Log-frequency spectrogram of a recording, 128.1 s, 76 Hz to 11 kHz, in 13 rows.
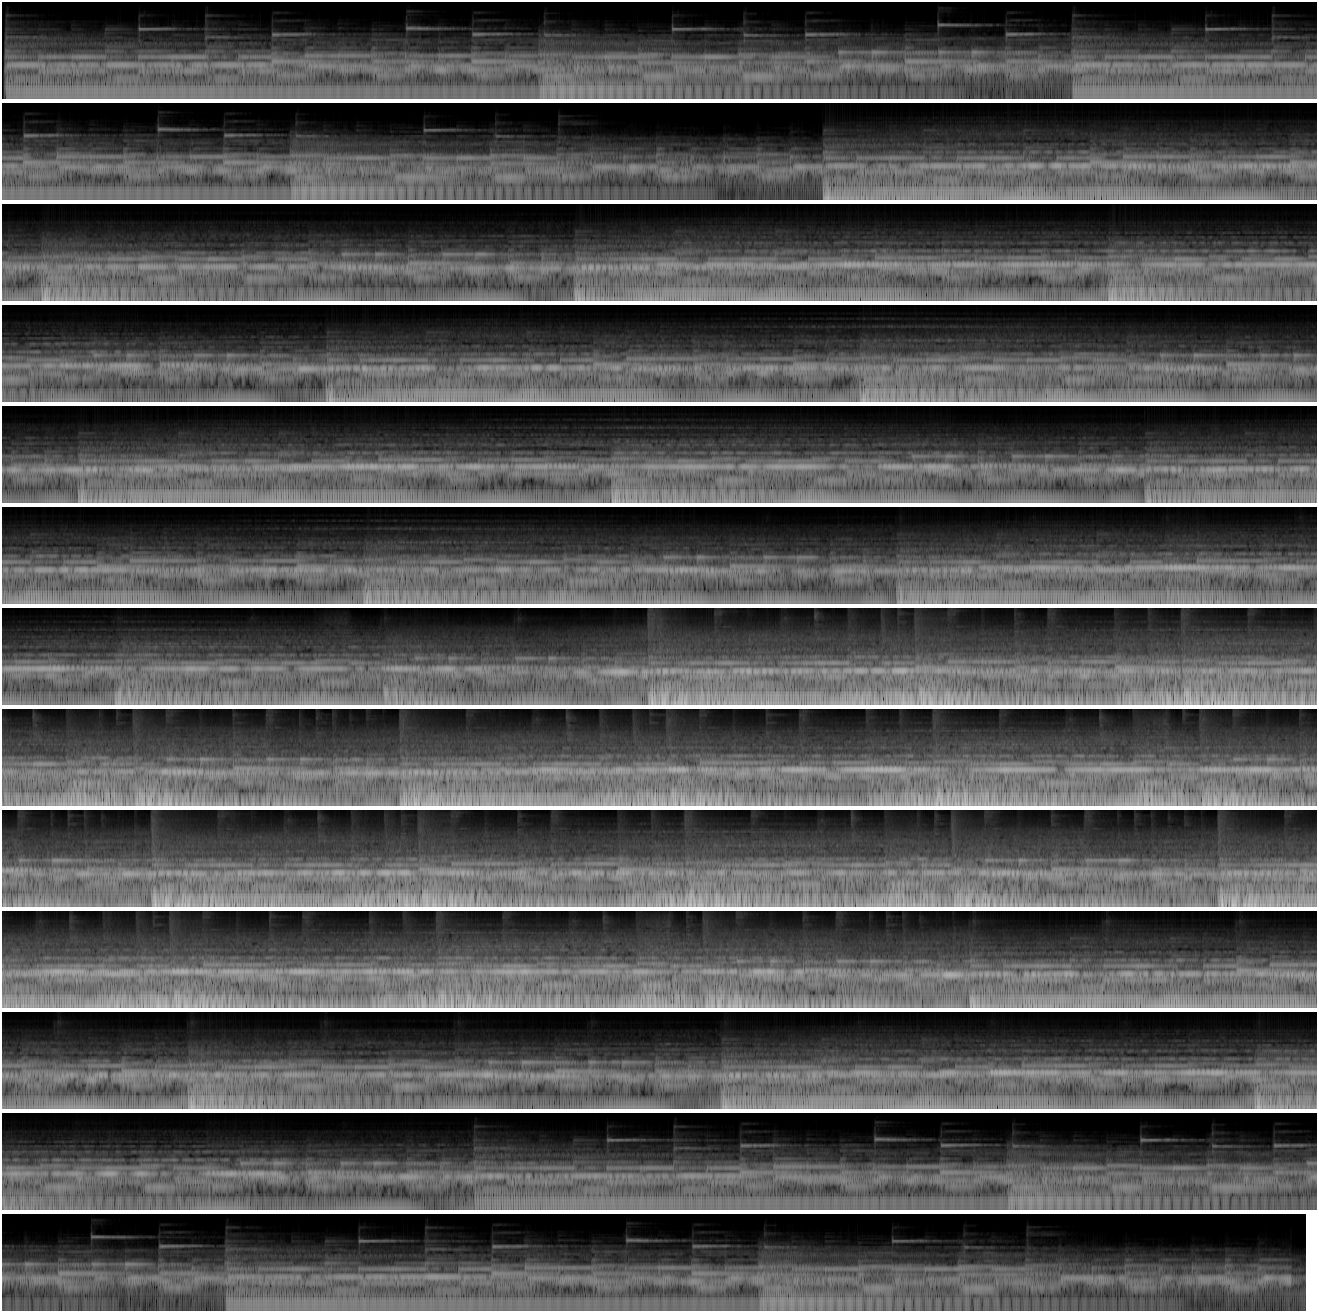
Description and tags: Dark loops 202 piano Remix (By: Josefpres)
Remixed tracks:
Remix Track: 1
Genre: Horror
horror, loop, remix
